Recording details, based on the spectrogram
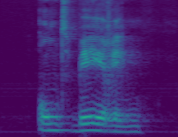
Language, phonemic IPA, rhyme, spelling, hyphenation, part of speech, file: Dutch, /ˌɔntˈbeː.rɪŋ/, -eːrɪŋ, ontbering, ont‧be‧ring, noun, Nl-ontbering.ogg
- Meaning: 1. hardship, ordeal, adversity (difficult event or timespan) 2. deprivation, hardship (state of want)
